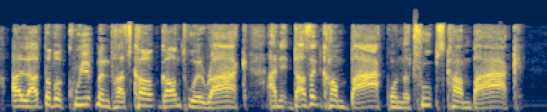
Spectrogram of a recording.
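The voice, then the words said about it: Imitates another person's voice. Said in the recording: “bad Schwarzenegger impersonation”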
